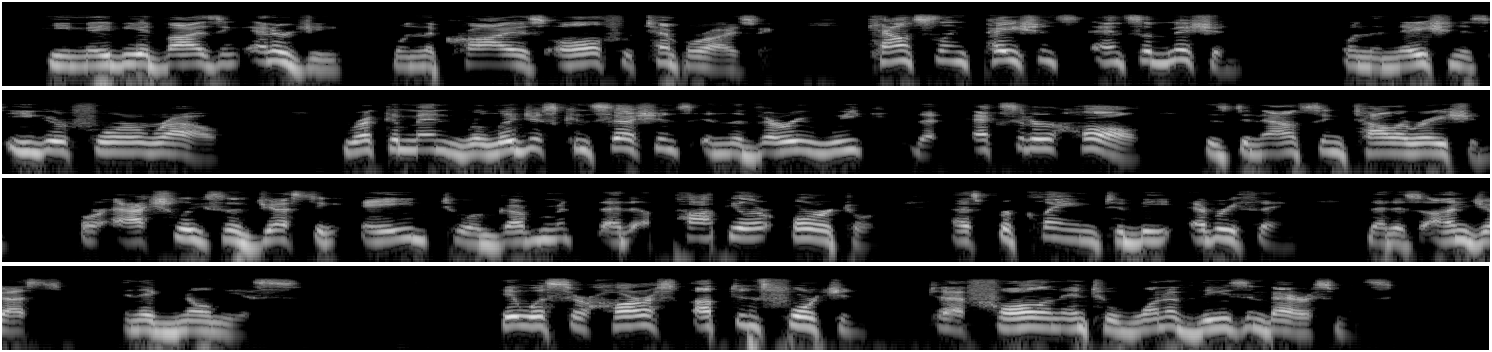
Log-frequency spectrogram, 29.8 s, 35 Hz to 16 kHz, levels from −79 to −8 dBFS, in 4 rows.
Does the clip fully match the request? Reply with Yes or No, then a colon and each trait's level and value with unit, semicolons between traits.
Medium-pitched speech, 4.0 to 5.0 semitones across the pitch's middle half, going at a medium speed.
Yes: medium, 175 Hz; average, 4.4 semitones; average, 145 wpm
